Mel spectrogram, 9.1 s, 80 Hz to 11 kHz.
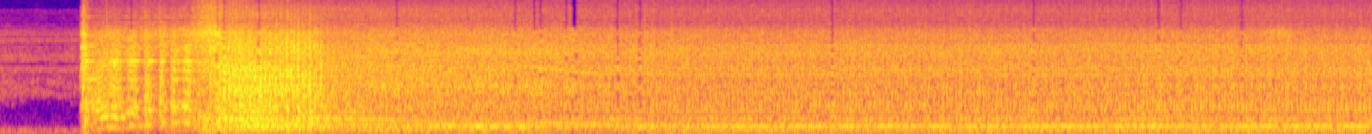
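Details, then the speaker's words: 2000 BMW E38 740iL M62TU, started after replacing the main drive-belt idler pulley, whose bearing was noisy; the engine catches and settles to a steady idle with no chirp or bearing growl, much quieter than before. Normal idle. "belt still on and it is much quieter than it was before"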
